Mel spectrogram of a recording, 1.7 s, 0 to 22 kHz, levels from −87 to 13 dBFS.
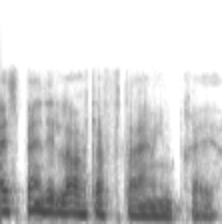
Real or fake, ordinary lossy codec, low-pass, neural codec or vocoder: real; Opus, 16 kbps; 7.2 kHz; none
